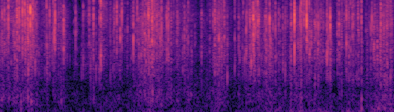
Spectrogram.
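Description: A box wrapped in a black plastic bag is held and turned in the hands while fingers squeeze and rub the crinkly plastic wrap. The result is a continuous, bright crinkling and crackling that swells and fades over the four seconds, with dense quick crackles and little low end.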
